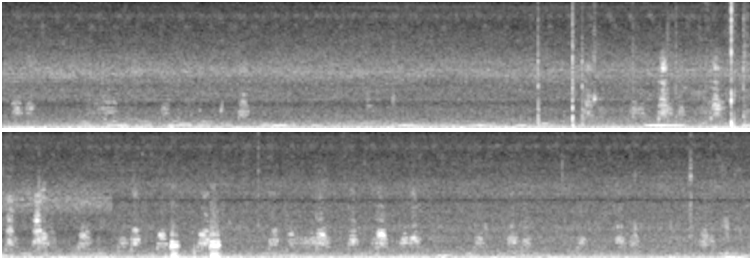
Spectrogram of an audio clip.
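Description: Ducks on the Guadalupe River quack in short scattered bursts, faint and fairly distant over running water and outdoor ambience, with voices talking quietly nearby.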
